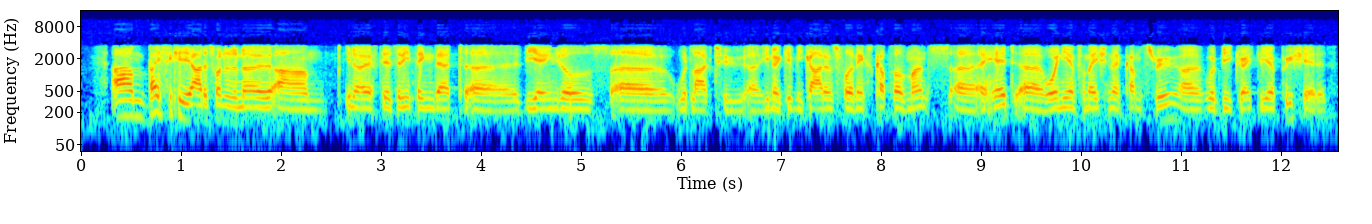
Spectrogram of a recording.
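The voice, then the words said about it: Speaks with a noticeable accent. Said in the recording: “You got a great accent, by the way.”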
